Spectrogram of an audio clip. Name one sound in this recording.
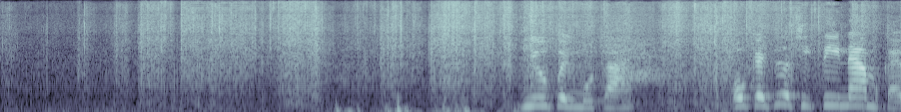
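Plastic wrapping rustles and crinkles as clothes are handled.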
